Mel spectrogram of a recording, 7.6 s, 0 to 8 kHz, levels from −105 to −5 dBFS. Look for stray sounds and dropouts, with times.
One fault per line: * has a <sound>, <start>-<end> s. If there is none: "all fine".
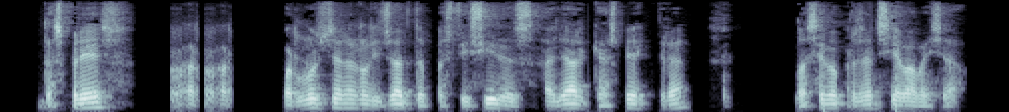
* has a laugh, 1.3-1.7 s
